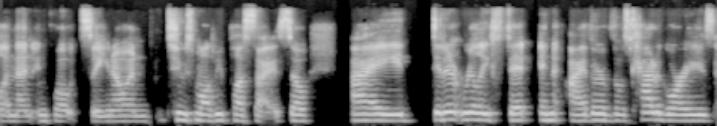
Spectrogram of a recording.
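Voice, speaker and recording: Chatty young woman, lots of fillers. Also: lowish voice. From Canada. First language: Polish. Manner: chatty, filler-heavy, candid. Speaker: guest influencer. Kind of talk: casual podcast interview.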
